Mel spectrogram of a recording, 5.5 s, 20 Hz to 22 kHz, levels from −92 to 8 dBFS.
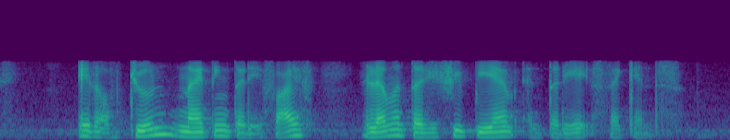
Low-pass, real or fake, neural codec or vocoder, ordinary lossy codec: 3.6 kHz; real; none; none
